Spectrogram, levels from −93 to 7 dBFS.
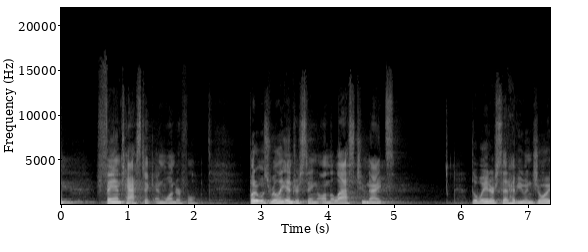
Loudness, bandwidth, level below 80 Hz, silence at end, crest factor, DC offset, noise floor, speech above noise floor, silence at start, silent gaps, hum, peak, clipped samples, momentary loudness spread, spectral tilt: -28 LUFS; 13 kHz; -62 dBFS; 0 s; 18 dB; under 0.1%; -65 dBFS; 39 dB; 0 s; none; none; -10 dBFS; under 0.1%; 17 LU; -7 dB/octave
